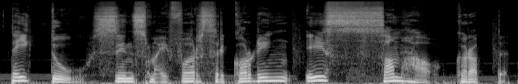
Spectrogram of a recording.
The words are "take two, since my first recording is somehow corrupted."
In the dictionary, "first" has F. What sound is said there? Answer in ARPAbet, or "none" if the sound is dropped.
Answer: F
